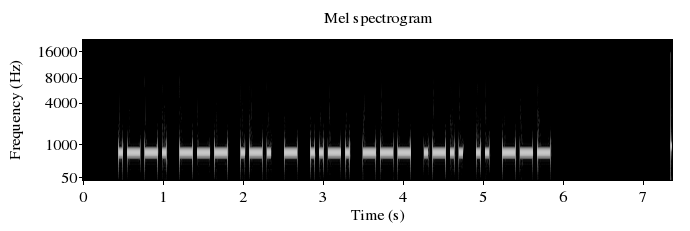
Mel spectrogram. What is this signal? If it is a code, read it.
Morse code, heard as a keyed tone, about 23 wpm, 700 Hz. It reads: PORTFOLIO
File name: 9 Letter Words - First 3 Letters Given - 22wpm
